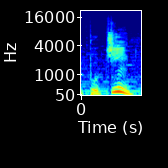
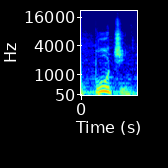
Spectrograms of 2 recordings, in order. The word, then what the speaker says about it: Putin: Então aí fica também mais uma pergunta: será que a intenção de Putin ou Putin, todas as duas pronúncias estão corretas?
